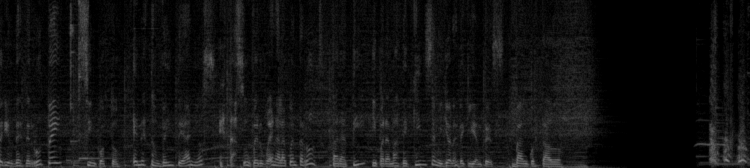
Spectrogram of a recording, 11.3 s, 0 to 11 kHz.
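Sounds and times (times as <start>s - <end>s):
speech: 0.0s - 8.7s
chime-like tone: 1.0s - 1.8s
dogs of an animal welfare corporation barking: 10.6s - 11.2s.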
